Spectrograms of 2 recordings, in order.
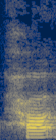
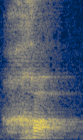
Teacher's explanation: Ha is soft, kha, strong airflow.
